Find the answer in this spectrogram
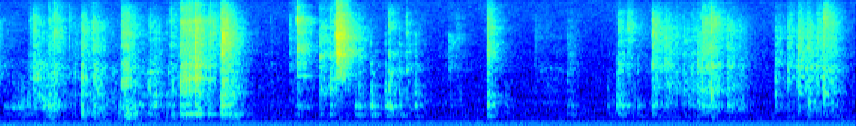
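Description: Faint scattered clicks and rustles of hands handling the motor as it is about to be spun by hand, over a steady low hum.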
